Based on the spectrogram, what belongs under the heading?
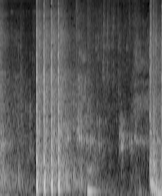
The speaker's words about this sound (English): Cease fire! He's down! You know this guy?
